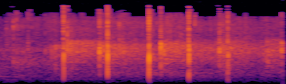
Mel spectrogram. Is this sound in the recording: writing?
no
